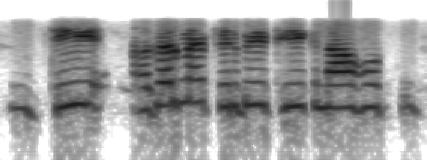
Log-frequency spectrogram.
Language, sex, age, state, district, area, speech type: Urdu, female, 30-45, Uttar Pradesh, Aligarh, rural, conversation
